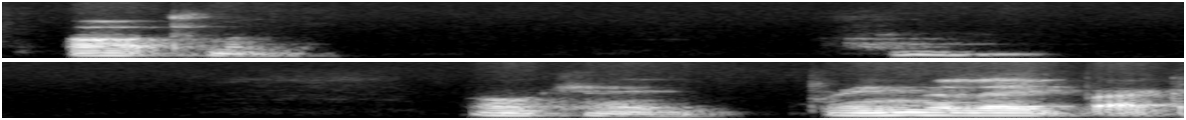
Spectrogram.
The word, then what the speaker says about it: atman: It's interesting that the German word for breathing, atmen, is almost identical phonetically to the Sanskrit word for essence self, atman.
